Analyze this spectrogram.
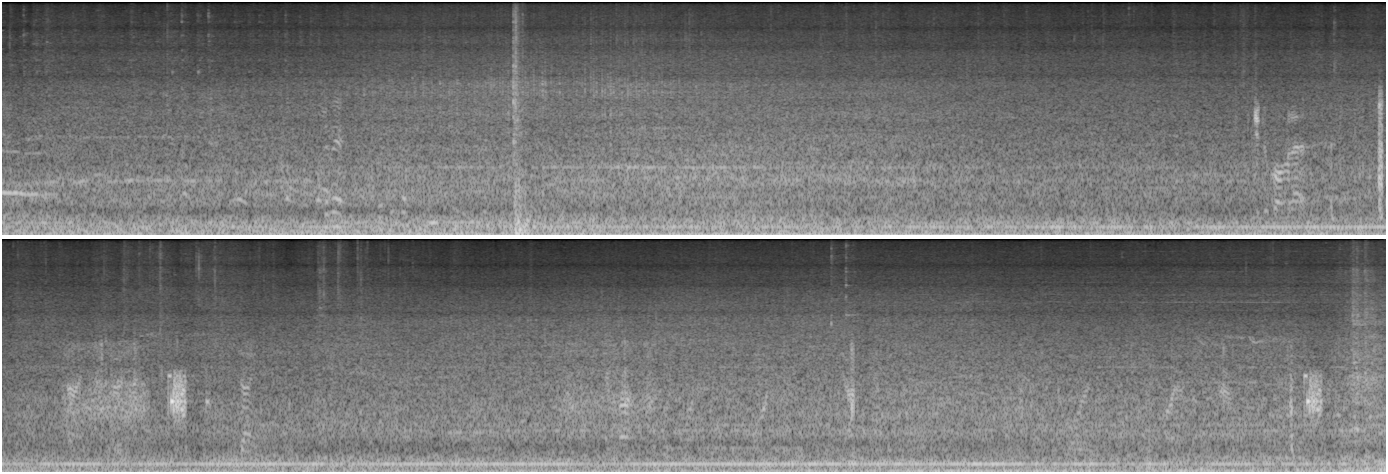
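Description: A fire engine's diesel engine idles with a low, steady rumble.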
